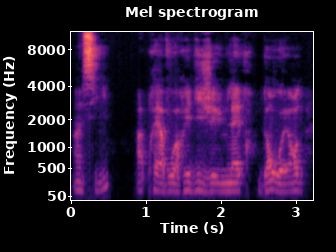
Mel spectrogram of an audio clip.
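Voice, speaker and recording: A man presenting a software tutorial as a screencast voice-over, explaining methodically step by step. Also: medium pitch, little pitch movement, a little slow, husky. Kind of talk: instructional screencast narration.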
